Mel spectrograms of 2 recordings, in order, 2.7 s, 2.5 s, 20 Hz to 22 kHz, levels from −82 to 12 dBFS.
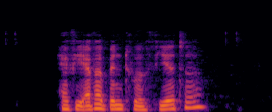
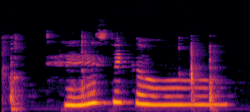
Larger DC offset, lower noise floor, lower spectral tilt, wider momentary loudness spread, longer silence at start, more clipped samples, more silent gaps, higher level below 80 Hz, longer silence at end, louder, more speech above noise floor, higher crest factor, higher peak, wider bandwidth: neither; first, -71 dBFS vs -33 dBFS; first, -8 dB/octave vs -5 dB/octave; second, 8 LU vs 13 LU; first, 0.6 s vs 0.1 s; neither; neither; about the same, -62 dBFS vs -60 dBFS; first, 0.65 s vs 0.2 s; second, -23 LUFS vs -13 LUFS; first, 49 dB vs 21 dB; first, 18 dB vs 12 dB; second, -8 dBFS vs -2 dBFS; about the same, 7.2 kHz vs 7.2 kHz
